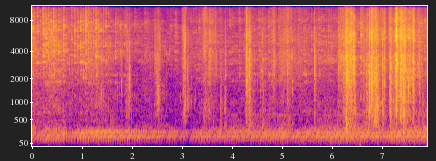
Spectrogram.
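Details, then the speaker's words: 1955 Morris Minor, freshly installed engine, no exhaust or downpipe fitted: loud, raw, unmuffled blat rising with throttle; throttle somewhat sticking. Running with the exhaust off. "Oh, there's no exhaust on yet either, we kind of can't find the downpipe."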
